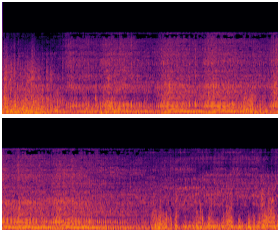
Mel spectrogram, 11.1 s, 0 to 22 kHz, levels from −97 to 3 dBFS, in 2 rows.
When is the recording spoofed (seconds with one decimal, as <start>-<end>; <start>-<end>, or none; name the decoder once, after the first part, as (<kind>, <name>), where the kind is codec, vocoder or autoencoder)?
9.0-11.1 (vocoder, HiFi-GAN)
